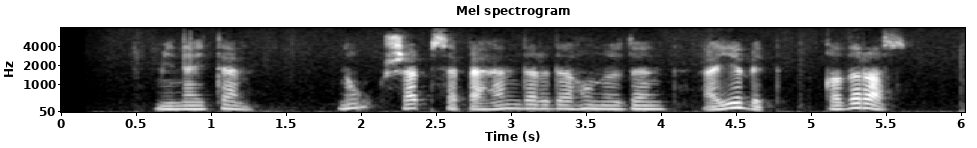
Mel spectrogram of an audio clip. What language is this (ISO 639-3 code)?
bak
